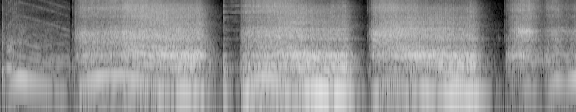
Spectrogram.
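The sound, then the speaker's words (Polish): A kitchen blender grinds rice in several loud pulses, the motor whining up and cutting out briefly between bursts, with a gritty, rattling roar and no talking. “teraz będziemy blendować ryż”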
